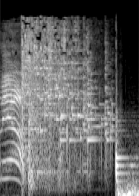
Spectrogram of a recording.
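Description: A shouted voice is pitched sharply downward, then a glass-shattering sound effect crashes and fades out over about a second. Just before the end, a hip-hop track starts with a sudden bass hit and a steady beat.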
